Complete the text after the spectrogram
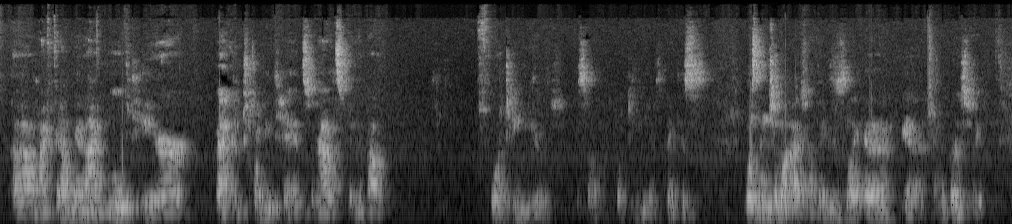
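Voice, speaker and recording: Amid noticeable background noise, a man with an American accent and medium pitch talks at a fairly quick pace with very wide pitch swings. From New York / New Jersey area. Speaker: minister. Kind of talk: seminar talk. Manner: conversational, with many fillers.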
